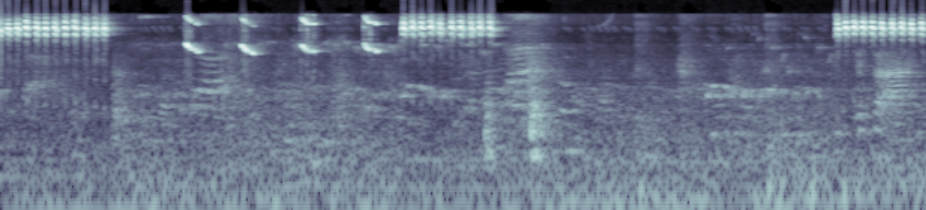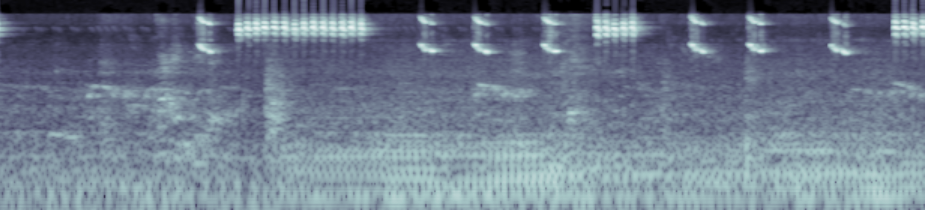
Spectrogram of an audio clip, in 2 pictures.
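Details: Lure song from an untrained brown-throated sunbird (kolibri ninja), full of coarse fill-in phrases to excite other birds: bursts of rapid high buzzy trills alternating with quick downslurred whistles, faint low rumble behind.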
